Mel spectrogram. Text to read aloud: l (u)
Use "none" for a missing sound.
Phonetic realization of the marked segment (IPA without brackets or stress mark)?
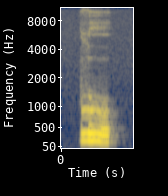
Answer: u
